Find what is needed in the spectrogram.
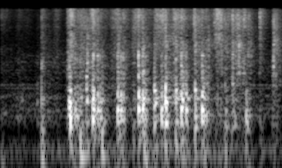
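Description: Loose contents rattling inside a cardboard kit box as it is tipped and handled: a quick run of clicks and knocks starting about half a second in and lasting about a second and a half.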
